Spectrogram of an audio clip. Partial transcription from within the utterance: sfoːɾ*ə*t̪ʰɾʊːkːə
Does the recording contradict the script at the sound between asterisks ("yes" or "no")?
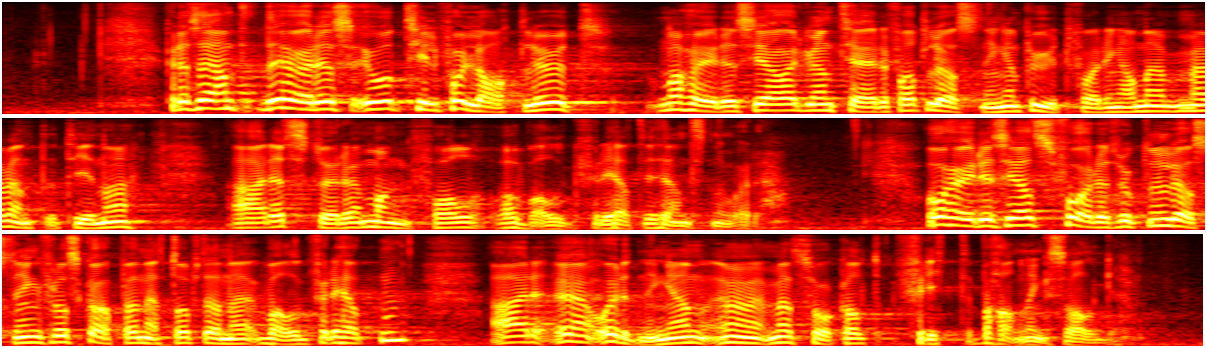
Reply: no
